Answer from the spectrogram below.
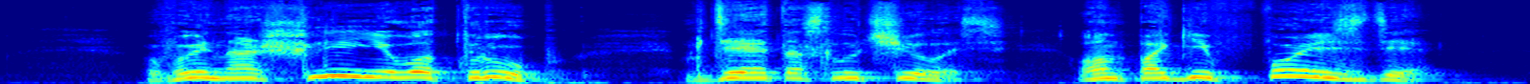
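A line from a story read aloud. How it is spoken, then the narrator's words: Shout. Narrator (Russian): он крикнул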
